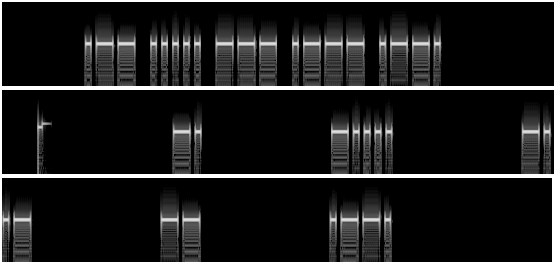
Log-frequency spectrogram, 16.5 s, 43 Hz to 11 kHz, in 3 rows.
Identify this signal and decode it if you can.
Morse code, heard as a keyed tone, about 22 wpm, spaced as for 9 wpm, 700 Hz. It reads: W5OJP N6XMP
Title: USA Call Signs - 5 Characters - 8x Character Spacing - 22wpm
